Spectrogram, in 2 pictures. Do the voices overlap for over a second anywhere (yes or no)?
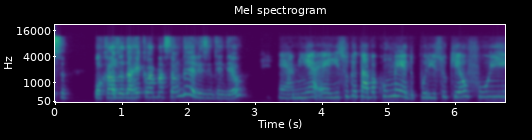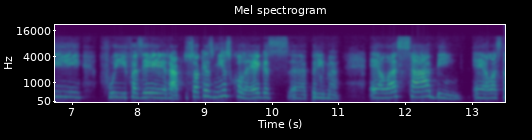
no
